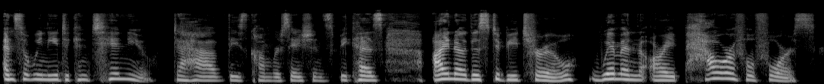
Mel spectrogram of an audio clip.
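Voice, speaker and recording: A woman's voice: medium pitch, a little slow. A woman corporate brand executive speaking confidently and emphatically on a panel. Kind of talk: panel discussion.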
